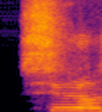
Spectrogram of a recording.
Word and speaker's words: pseudo: you kind of learn like pseudo Cyprus which is pseu you're not going to pronounce the P um but then I've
